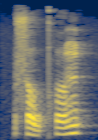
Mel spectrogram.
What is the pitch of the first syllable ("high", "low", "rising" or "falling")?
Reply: low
